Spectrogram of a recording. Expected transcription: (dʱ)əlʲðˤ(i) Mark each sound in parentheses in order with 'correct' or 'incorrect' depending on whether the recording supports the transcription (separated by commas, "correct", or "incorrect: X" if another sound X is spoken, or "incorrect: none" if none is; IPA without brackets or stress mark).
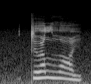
incorrect: t, correct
